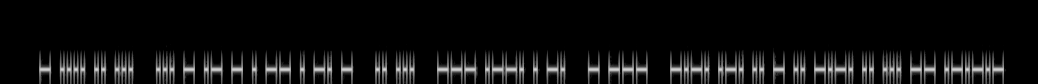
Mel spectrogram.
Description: Morse code, heard as a keyed tone, about 34 wpm, 700 Hz. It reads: THIS STATEMENT IS OPEN TO CRITICISM.
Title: Sentences from Top 1300 Words 35wpm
